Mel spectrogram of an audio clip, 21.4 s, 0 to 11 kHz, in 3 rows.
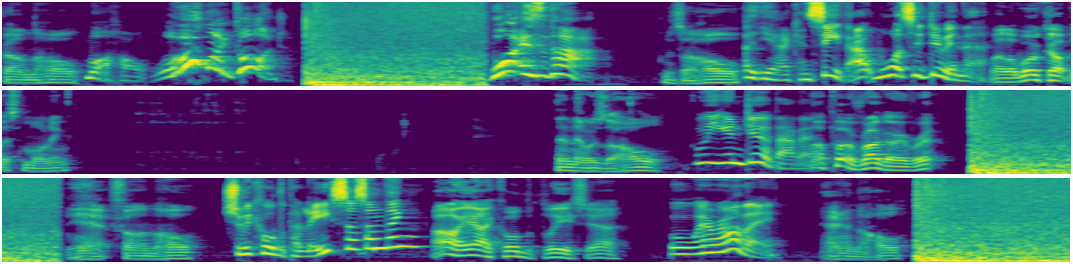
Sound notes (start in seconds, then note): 1.7 dramatic sting; 7.3 long slurp; 13.2 dramatic sting; 20.4 dramatic sting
